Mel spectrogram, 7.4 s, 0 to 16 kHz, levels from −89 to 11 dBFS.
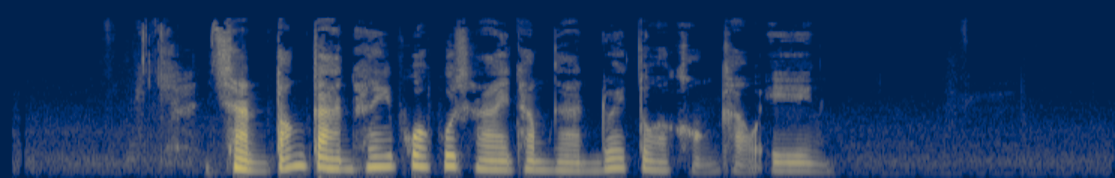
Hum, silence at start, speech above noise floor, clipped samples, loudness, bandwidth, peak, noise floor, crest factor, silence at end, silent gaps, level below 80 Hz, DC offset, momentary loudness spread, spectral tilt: none; 1.05 s; 41 dB; under 0.1%; -24 LUFS; 11.5 kHz; 0 dBFS; -65 dBFS; 26 dB; 1.95 s; none; -70 dBFS; under 0.1%; 18 LU; -6 dB/octave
